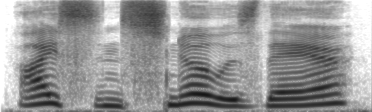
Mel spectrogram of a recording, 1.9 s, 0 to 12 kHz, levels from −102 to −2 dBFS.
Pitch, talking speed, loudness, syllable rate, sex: 225 Hz, 160 wpm, -18 LUFS, 4.4 syllables/s, female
